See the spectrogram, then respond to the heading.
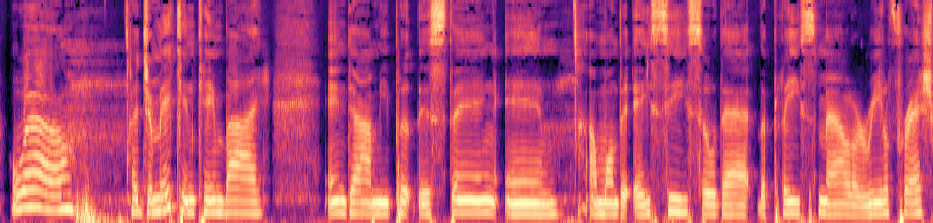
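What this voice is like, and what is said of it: Jamaican accent. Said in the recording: “You have an accent. Are you from Jamaica?" And I said, "Yes, I'm from Jamaica."”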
